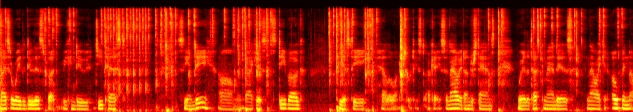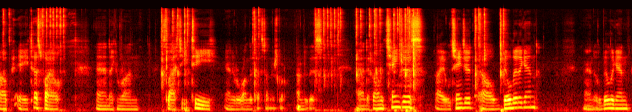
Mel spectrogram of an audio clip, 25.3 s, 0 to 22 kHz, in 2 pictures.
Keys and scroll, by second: 0.0-7.7 typing, 7.9 Return, 9.9 ctrl+t, 10.3-23.1 typing.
